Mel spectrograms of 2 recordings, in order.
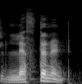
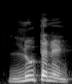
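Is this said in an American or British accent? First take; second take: British; American. First: It is said in a British accent. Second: It is said in an American accent. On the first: "in British English it's pronounced lieutenant" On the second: "It's pronounced lieutenant in American English"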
